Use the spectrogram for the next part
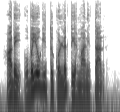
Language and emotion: Tamil, neutral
